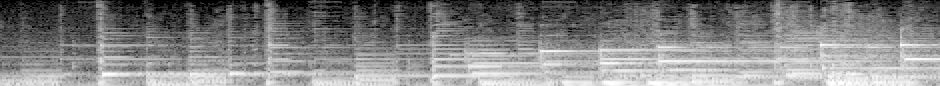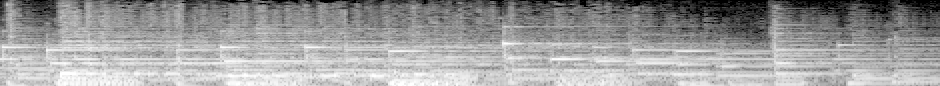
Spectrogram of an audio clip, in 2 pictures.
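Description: Lively instrumental folk tune played as a radio theme, with bright, rapidly plucked strings over full chords in a steady dance rhythm, moderately loud throughout with no voices.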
